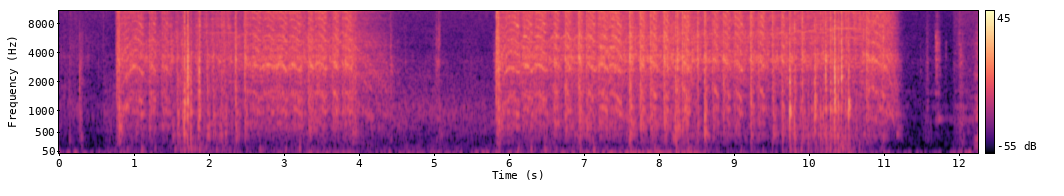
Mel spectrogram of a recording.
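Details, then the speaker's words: Toyota Camry being revived, fuel pump suspected, fuel pump fuse found cooked: two long bursts of fast starter cranking with no firing; engine flooded with fuel, later started. "she was flooded out oh yeah it was flooded"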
